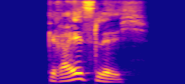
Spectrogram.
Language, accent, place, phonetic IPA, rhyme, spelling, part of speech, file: German, Germany, Berlin, [ˈɡʁaɪ̯slɪç], -aɪ̯slɪç, greislich, adjective, De-greislich.ogg
- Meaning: repulsive, disgusting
